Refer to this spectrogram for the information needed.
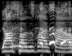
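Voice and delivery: high, loud, put-on preachy voice; mock preacher. Mocking religious relatives in a loud preachy voice. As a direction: scold like a hellfire church lady.

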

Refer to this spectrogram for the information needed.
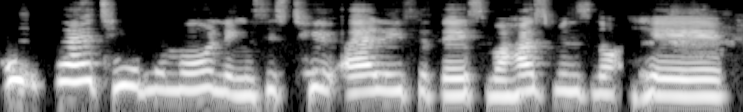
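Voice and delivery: high, loud, overwhelmed protest; acted-out overwhelm. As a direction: reenact a mildly frantic outburst. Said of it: "I was like a crazy woman".

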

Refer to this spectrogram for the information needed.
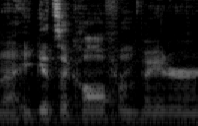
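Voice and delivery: usual speaking voice

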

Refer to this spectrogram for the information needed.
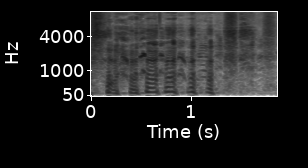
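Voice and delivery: light laugh trailing off; amused little laugh; chuckle. Real, not acted. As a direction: chuckle at the awkward moment. Chuckles after "now what?.

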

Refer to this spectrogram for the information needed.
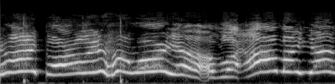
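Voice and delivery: very high, loud, drawn-out wail breaking into laughter; overwhelmed squeal. Retold or imitated. Fan bear-hugged by her hero, overwhelmed high wailing squeal. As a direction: imitate being too overcome to speak properly. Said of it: "I couldn't even speak proper".

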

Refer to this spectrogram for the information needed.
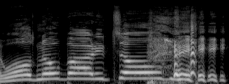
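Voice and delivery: high, slow, playfully dumb whine; clueless excuse. Retold or imitated. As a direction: play the innocent coworker, drawn out. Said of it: "be like".

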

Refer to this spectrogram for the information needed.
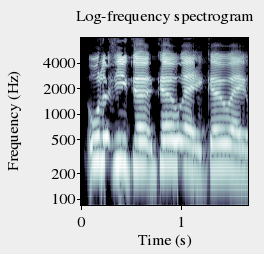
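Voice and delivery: mock shooing. Host telling listeners to go watch the guitarist, playful loud shooing.

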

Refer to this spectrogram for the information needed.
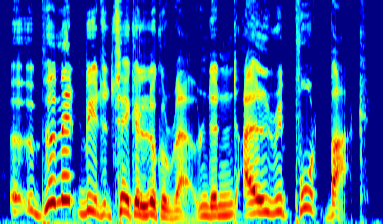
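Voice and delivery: a hint of a posh English whale; proper English whale. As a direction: play Craddock, politely formal. Craddock whale voice.

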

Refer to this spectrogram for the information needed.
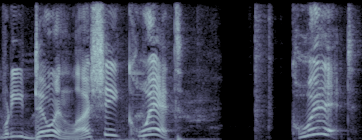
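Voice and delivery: high exasperated command; scolding the dog. Real, not acted. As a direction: tell the dog to quit. Scolding dog during livestream.

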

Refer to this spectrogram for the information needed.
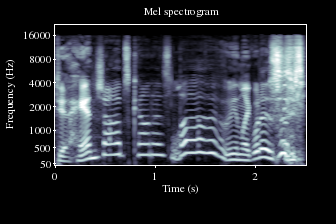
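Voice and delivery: falsetto mock question; squeaky high question. Joking quote.

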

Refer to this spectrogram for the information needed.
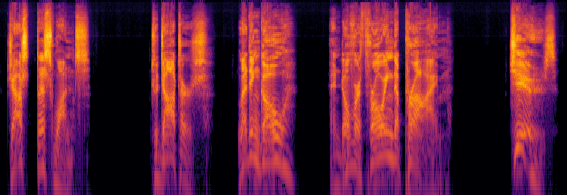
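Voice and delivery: lightly voiced Krebs raising a toast; a barman proposing a toast.

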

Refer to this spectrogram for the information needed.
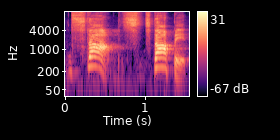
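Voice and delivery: exasperated stop. Real, not acted. Host fed up with ESPN baiting Mike Leach, loud exasperation. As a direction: tell them to knock it off.

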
